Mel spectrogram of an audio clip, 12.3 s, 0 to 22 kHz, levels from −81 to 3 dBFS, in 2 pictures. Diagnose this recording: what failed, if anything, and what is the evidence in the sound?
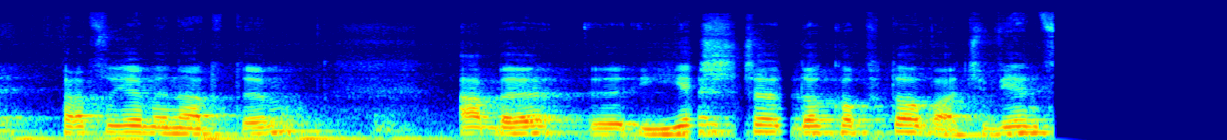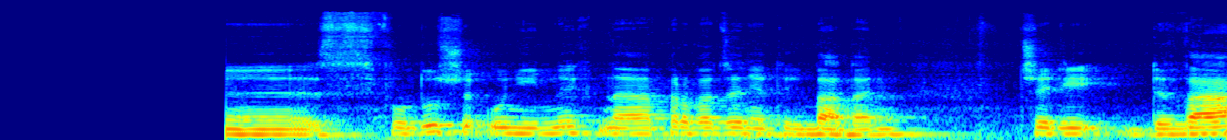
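Network burst of packet loss at 3.43–3.52, 3.67–3.75 and 3.90–4.03 s: concealment holds the sound about 50 ms before resuming 60 ms later, unlike silent stalls.

Playback stall from 5.27 to 7.27 s: output goes fully silent for 2 s with no fading concealment, likely the player's buffer running dry.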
